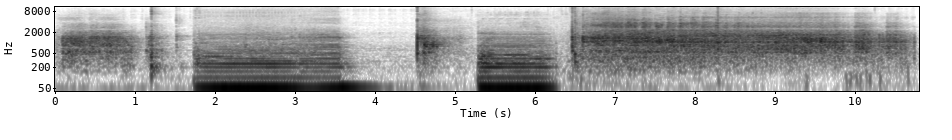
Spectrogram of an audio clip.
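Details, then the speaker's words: Breville/Sage Bambino Plus espresso machine manual backflush with blanking disc and cleaning powder or tablet: pump buzzes, pauses, buzzes again, then long hiss as solenoid valve dumps water into drip tray; normal backflush cycle. "if you hear that noise basically the water's been pushed through by the solenoid into the drip tray"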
